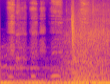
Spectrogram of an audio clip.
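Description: Film background music with a deep, steady low drone, over which come short gasping breaths. A noisy swell builds in over the last half second.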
